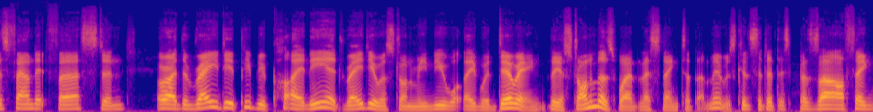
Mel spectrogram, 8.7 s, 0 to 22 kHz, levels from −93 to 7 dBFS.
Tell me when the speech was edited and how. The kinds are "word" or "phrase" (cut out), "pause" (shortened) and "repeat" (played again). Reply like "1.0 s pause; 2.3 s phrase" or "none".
5.5 s word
